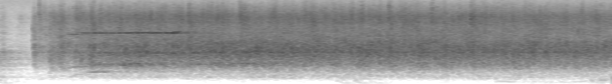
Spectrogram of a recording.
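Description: Audience applauding, starting a moment after the speech stops and holding steady.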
